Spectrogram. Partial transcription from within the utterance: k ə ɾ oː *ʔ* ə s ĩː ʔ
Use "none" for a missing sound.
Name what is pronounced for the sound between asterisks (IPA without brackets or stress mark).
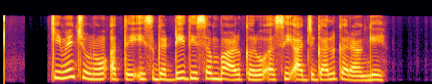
ʔ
